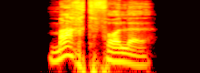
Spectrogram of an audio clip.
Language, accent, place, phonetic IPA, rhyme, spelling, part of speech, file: German, Germany, Berlin, [ˈmaxtfɔlə], -axtfɔlə, machtvolle, adjective, De-machtvolle.ogg
- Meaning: inflection of machtvoll: 1. strong/mixed nominative/accusative feminine singular 2. strong nominative/accusative plural 3. weak nominative all-gender singular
